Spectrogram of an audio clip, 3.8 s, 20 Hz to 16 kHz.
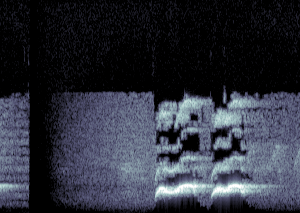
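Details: Fairy pitta song, 2020: after a faint short note, a loud pair of whistled notes, each sliding up then leveling off, the second following closely on the first, in a quiet background.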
